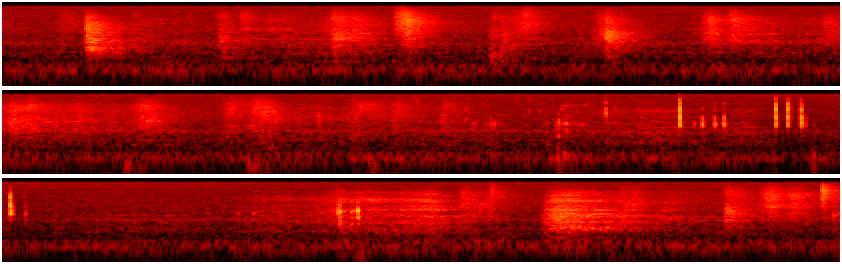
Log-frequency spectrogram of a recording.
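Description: A man's short, forceful breaths during dumbbell split squats, several in the first three seconds. Later come a few light metallic clinks and some shuffling movement, all over a steady low hum.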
